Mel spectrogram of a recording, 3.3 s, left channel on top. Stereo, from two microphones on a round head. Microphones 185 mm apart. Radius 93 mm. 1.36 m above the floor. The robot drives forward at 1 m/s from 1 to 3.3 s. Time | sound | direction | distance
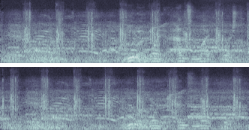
1.7 | a man speaking | 70° left (ahead or behind) | 2.5 m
